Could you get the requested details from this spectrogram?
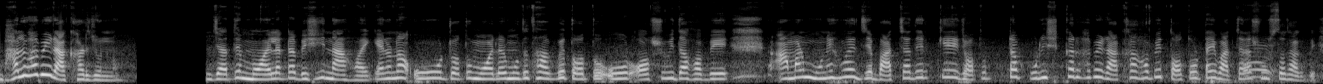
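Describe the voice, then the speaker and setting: A woman's voice: high voice, a little mellow, a little hiss or hum. A young woman, a mother chatting casually to her viewers in a home vlog. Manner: chatty, talks straight to viewers. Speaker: vlogger mother.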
